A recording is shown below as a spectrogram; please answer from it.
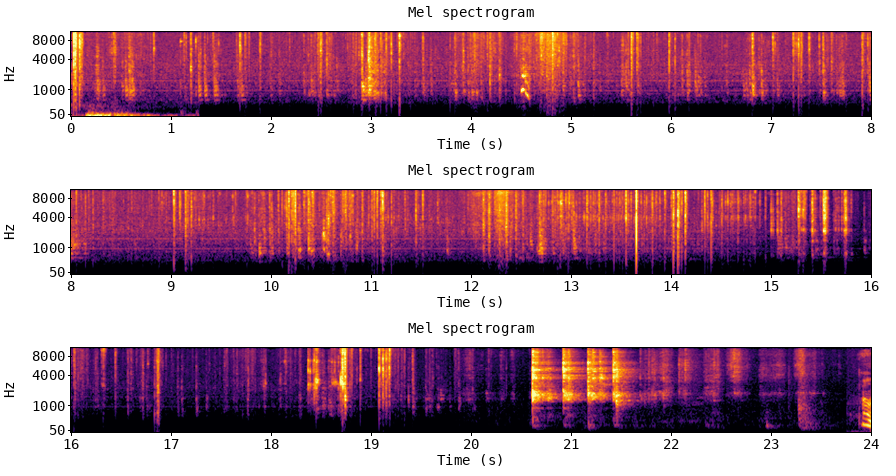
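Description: Scattered light metallic clinks and taps of hand tools and fittings as a carburetor is bolted back onto an engine's intake manifold, with a denser stretch of rattling near the end.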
